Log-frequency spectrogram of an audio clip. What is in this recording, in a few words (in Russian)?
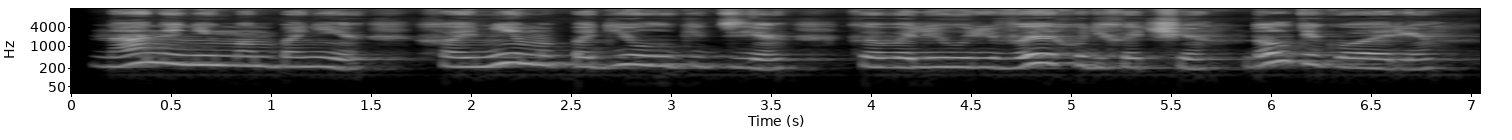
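нанайский предложение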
